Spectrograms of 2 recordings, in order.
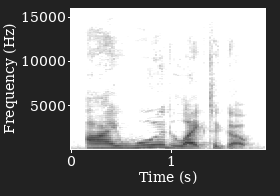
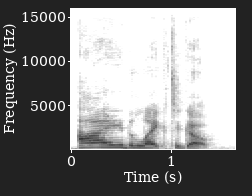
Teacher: Do you see how we can speak quicker because we're cutting off all the sounds in the word would except for that final D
